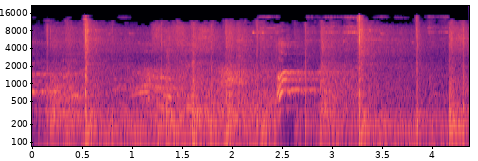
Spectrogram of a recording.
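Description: Gloved punches landing on a leather heavy bag, a series of sharp thuds, mixed with a few short high-pitched sounds, one near the start and one about two and a half seconds in.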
